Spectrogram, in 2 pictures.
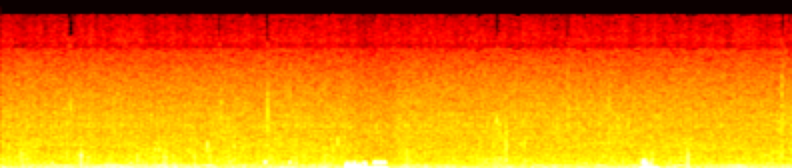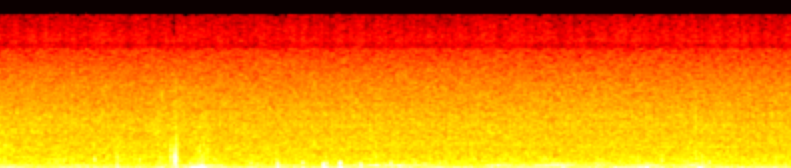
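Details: Morning hunger stomach growling: quiet irregular gurgles and a few short rumbling bursts; ordinary borborygmi.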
